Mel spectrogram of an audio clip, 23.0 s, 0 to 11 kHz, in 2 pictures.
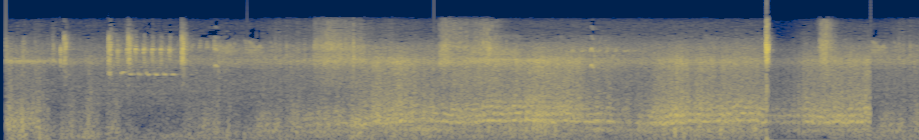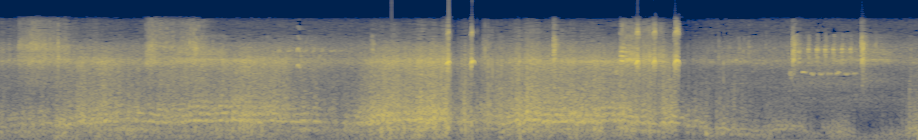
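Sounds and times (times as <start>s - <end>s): bird chirps: 0.1s - 3.5s, 19.2s - 22.7s.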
